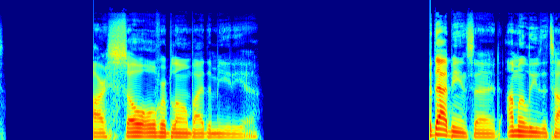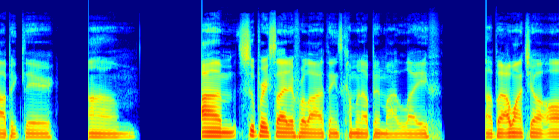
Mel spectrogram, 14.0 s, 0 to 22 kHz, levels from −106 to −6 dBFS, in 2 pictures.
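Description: Speech resumes abruptly out of silence five times, at 1.12, 5.32, 8.06, 9.47 and 13.02 s, each onset missing roughly 54 to 63 ms, as before "so overblown by the", before "that being said I'm", and just after "leave the topic there". This is clipped start after a pause: the output device sleeps during gaps of 0.41 to 2.1 s and needs time to wake, swallowing the first sounds.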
